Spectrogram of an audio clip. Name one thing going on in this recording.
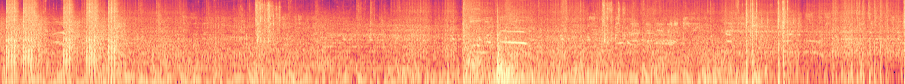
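Gunshots crack and echo in bursts.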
